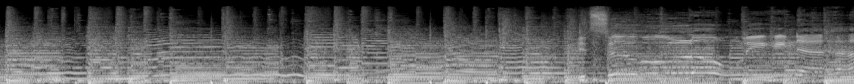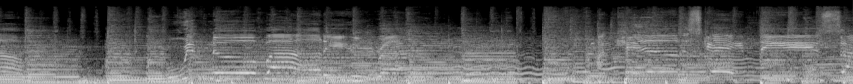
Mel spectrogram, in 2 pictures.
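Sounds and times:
guitar: 0.0 - 17.0
low bass line: 0.0 - 17.0
man singing: 5.6 - 9.2, 10.1 - 17.0.

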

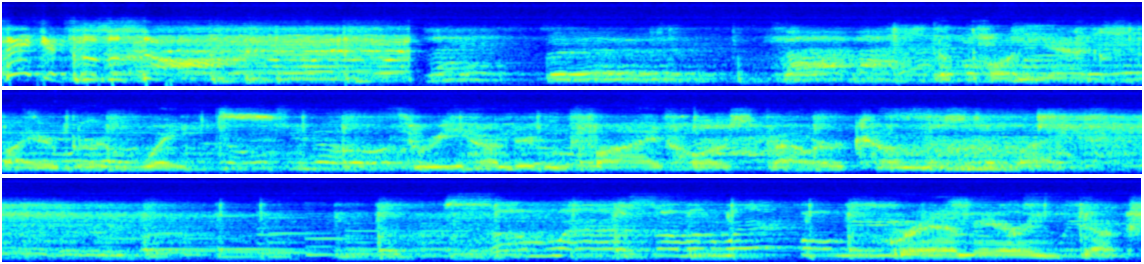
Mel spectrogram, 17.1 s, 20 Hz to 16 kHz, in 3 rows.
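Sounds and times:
melodic music: 0.2 - 2.1, 4.9 - 16.8.

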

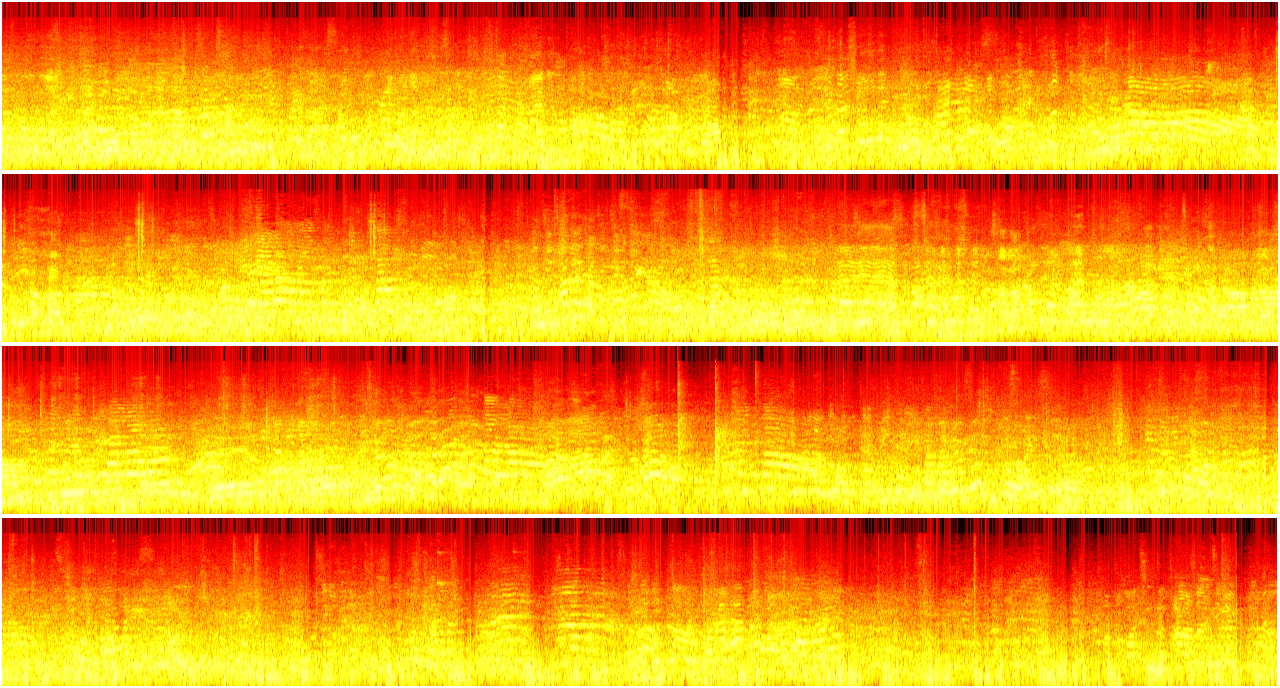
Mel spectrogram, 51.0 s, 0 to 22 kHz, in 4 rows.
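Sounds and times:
chatter of many people: 0.0 - 51.0.

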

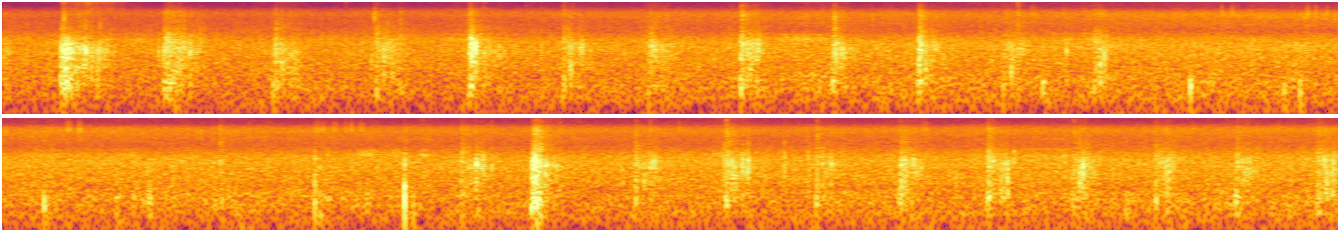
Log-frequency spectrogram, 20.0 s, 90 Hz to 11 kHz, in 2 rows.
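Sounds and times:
steady background hiss: 0.0 - 20.0
footsteps on woodland path: 0.4 - 20.0.

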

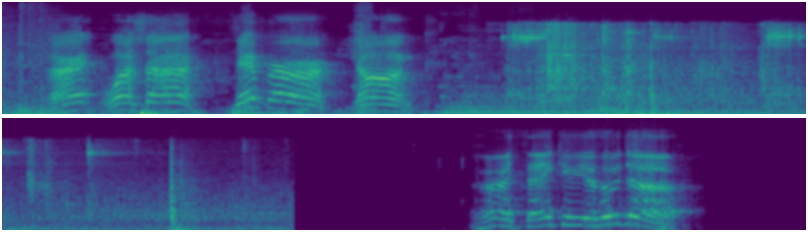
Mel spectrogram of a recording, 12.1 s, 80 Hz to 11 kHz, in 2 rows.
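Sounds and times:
basketball bouncing: 7.2 - 8.2.

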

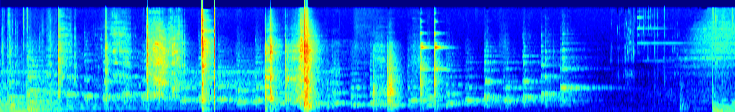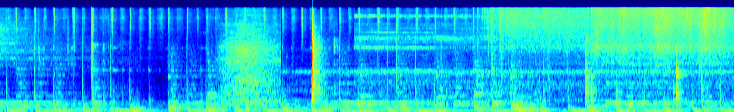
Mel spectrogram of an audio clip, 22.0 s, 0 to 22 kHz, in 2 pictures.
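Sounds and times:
soft background music: 0.0 - 9.2, 10.4 - 22.0
ceramic bowl and utensils clinking: 6.3 - 6.7, 12.4 - 13.0, 21.0 - 21.5.

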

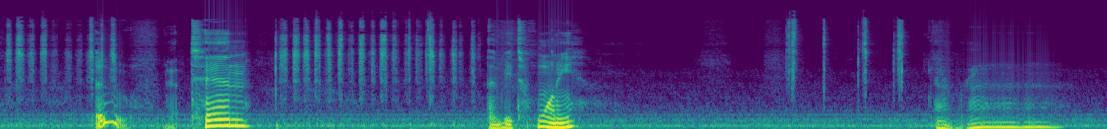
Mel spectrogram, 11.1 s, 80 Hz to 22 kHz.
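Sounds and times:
coin scraping scratch card: 0.0 - 1.2, 2.7 - 4.9.

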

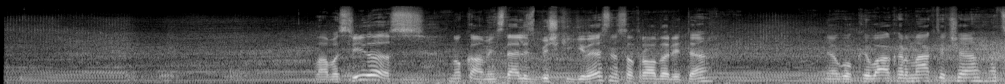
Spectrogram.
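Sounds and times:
car engine running: 0.1 - 10.0
steady rushing noise: 2.3 - 10.0.

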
